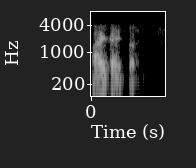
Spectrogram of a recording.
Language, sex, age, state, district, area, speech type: Kannada, male, 45-60, Karnataka, Belgaum, rural, conversation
